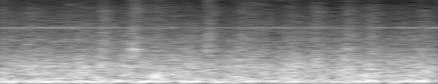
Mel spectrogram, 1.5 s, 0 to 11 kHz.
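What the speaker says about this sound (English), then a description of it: "So now the train goes, huh?" A train passing in the film Underworld (2003), a loud, dense rumble with a continuous rolling clatter of wheels on rails and a faint high whine, close and steady.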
